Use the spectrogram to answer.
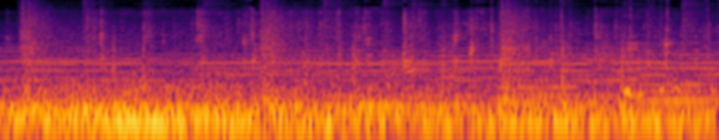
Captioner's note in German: Applaus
